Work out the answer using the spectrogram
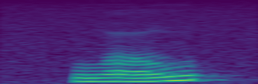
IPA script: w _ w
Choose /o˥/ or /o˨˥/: o˨˥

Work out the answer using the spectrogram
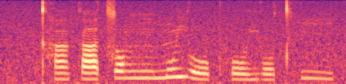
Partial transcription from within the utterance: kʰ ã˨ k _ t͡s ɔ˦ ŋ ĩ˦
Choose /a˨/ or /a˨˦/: a˨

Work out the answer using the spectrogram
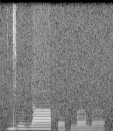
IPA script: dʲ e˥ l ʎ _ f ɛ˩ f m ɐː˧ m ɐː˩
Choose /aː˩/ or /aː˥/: aː˥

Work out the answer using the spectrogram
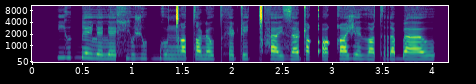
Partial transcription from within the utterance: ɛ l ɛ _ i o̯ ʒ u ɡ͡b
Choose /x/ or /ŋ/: x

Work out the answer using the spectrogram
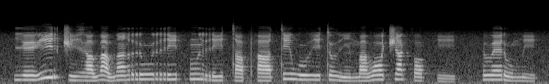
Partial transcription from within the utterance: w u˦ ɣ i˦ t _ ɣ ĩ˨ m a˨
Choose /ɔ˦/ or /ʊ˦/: ʊ˦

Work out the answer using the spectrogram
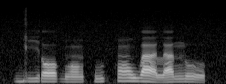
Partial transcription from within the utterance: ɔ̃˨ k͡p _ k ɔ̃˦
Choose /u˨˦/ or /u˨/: u˨˦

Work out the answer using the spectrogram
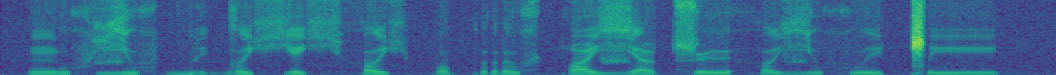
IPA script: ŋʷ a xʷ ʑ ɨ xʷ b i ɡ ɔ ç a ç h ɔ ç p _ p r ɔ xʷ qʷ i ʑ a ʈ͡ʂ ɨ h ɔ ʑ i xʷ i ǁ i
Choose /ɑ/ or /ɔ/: ɔ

